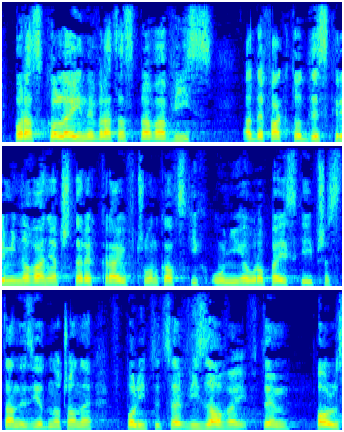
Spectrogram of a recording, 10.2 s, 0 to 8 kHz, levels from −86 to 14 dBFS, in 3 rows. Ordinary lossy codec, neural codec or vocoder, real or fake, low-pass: none; none; real; none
